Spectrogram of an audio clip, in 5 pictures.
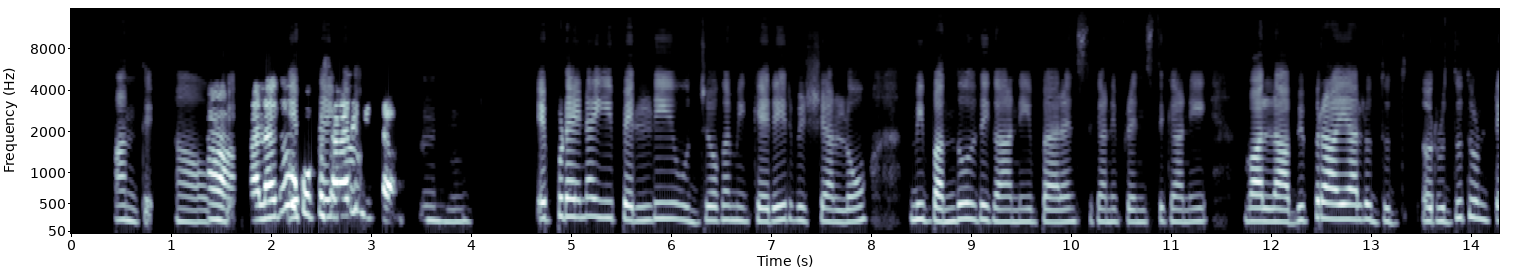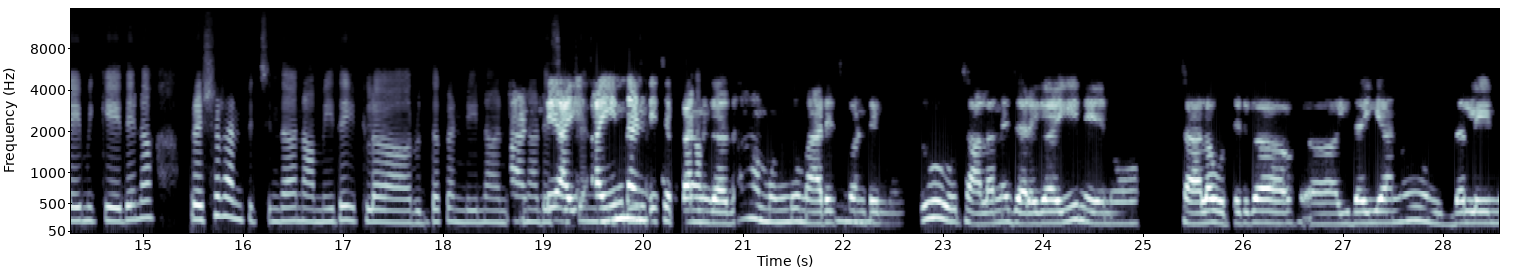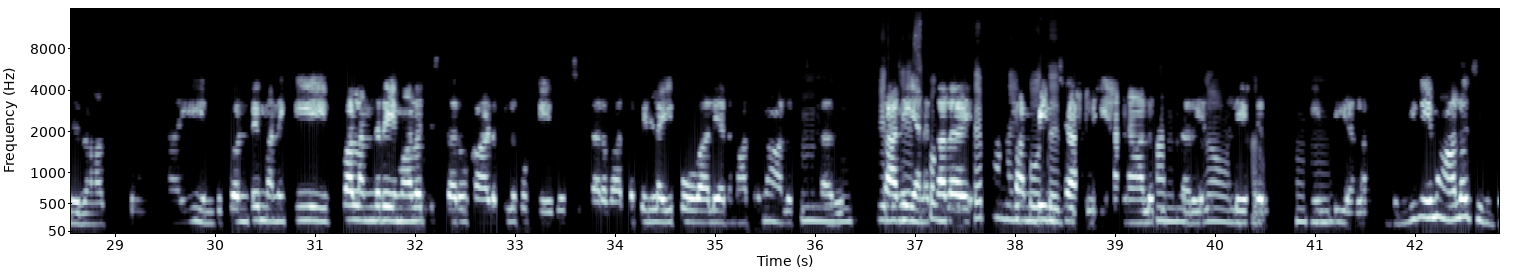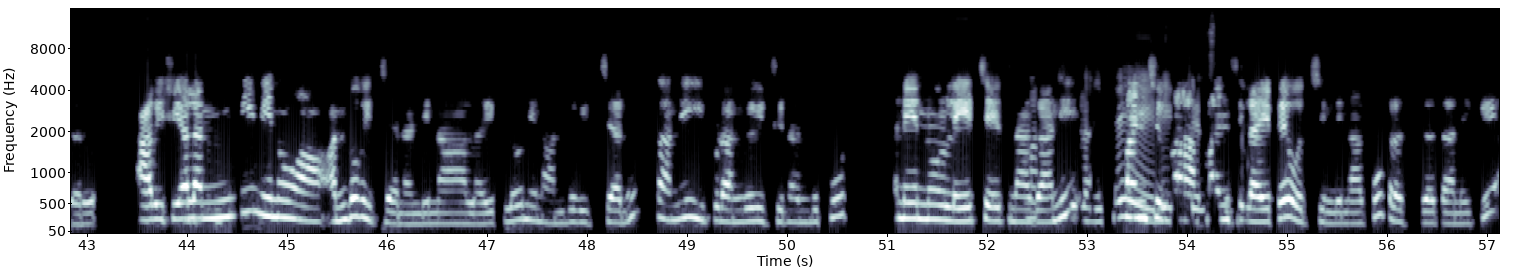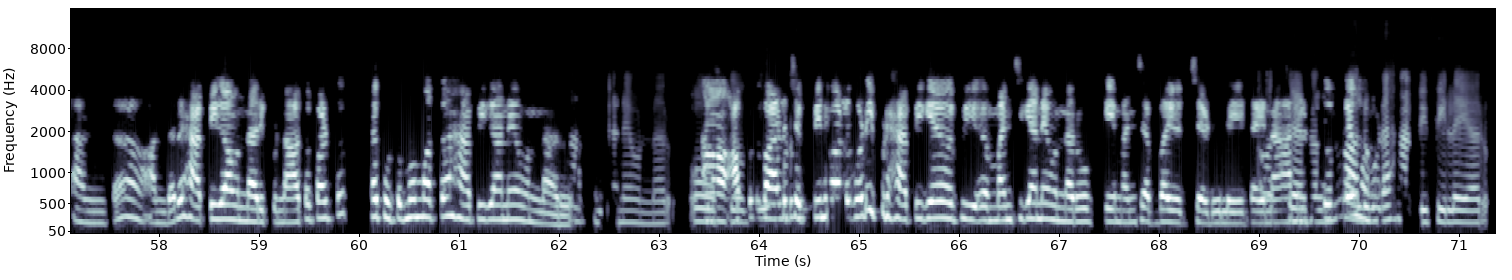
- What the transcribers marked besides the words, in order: static; in English: "కెరీర్"; in English: "పేరెంట్స్‌ది"; in English: "ఫ్రెండ్స్‌ది"; in English: "ప్రెషర్"; in English: "డెసిషన్"; in English: "మ్యారేజ్"; in English: "లైఫ్‌లో"; in English: "లేట్"; in English: "లీడ్"; in English: "హ్యాపీగా"; in English: "హ్యాపీగానే"; other background noise; in English: "హ్యాపీ"; in English: "హ్యాపీగా"; in English: "హ్యాపీ"
- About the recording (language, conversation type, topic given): Telugu, podcast, మీ స్నేహితులు లేదా కుటుంబ సభ్యులు మీ రుచిని మార్చారా?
